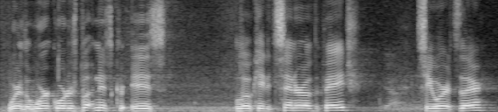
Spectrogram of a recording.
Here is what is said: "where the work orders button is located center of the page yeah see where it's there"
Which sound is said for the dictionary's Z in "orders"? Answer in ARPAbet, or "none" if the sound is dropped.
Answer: Z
